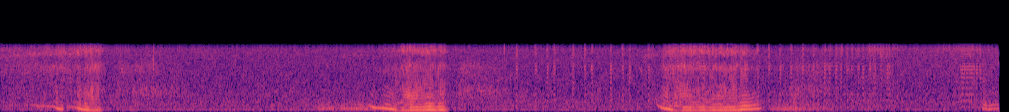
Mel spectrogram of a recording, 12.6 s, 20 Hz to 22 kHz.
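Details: Rosie snoring during sleep: soft, regular snores of rising and falling pitch, about 15 a minute, over faint background hiss; ordinary sleep snoring.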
